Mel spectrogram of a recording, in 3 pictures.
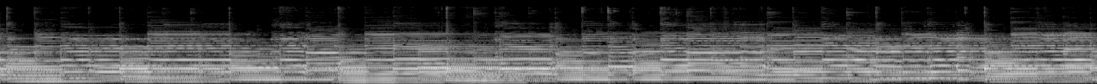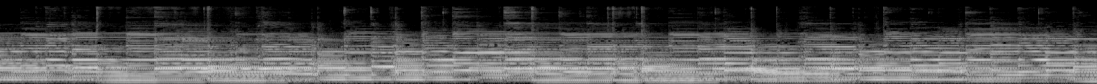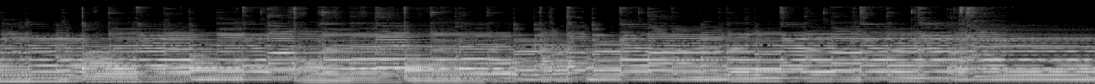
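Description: Electric 12-string guitar finger-picked slowly with a pick and metal fingerpicks, rolling through a chord scale in D that walks down, its bass note changing about every second.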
